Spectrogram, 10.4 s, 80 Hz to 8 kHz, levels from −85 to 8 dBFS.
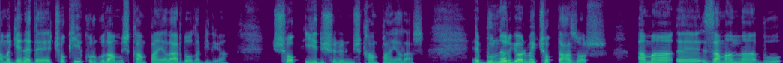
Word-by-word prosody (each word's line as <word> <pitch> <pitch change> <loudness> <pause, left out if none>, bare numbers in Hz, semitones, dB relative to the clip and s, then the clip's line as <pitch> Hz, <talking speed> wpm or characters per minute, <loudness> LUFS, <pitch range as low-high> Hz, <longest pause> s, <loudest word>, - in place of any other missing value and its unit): ama 185 - 0
gene 170 +4 +1
de 110 0 0
çok 175 +10 -4
iyi 155 -2 +2
kurgulanmış 130 0 0
kampanyalar 120 +2 0
da - - -3
olabiliyor. 95 -1 -11 0.6
Çok 155 +2 0
iyi 115 -4 -1
düşünülmüş 100 -3 -5
kampanyalar. 95 0 -7 0.7
E, 105 -2 0
bunları 160 - +4
görmek 175 -1 +4
çok 160 0 -2
daha 100 -1 +3
zor 85 - -7 0.4
ama, 155 +4 +3
eee, 125 -2 +1
zamanla 145 +5 +2
bu 140 +3 -5
130 Hz, 130 wpm, -26 LUFS, 105-155 Hz, 0.7 s, bunları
